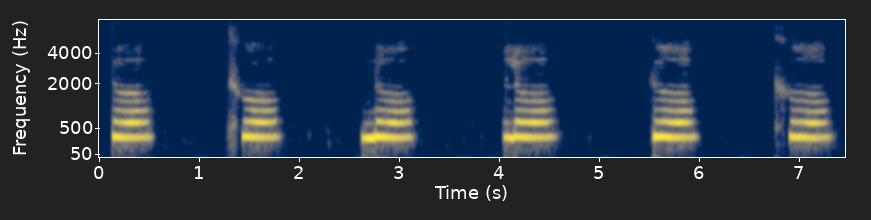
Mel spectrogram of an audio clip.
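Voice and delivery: syllables repeated on a high, level pitch; steady high monotone with pauses between syllables; pronunciation drill. Shown as a demonstration. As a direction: model each Mandarin initial, drawn out evenly. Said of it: "Je répète".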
